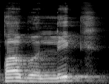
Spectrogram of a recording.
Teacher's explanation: وقف کی حالت میں قبلک کے کاف کو ساکن کریں گے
